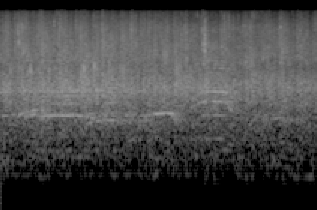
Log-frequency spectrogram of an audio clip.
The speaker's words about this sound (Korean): 전도자의 가슴을 울리는 멋진 금관 오중주 연주였습니다. 우리 다시 한번 뜨거운 박수 부탁드립니다.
